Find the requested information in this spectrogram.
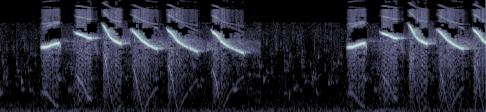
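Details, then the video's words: A Rufous-collared sparrow (Zonotrichia capensis) sings clear, high whistles: a level opening note, then four or five downslurred notes, the phrase repeating after a short pause with no other sounds. "Uma hora de Tico-Tico (Zonotrichia capensis) campeão"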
